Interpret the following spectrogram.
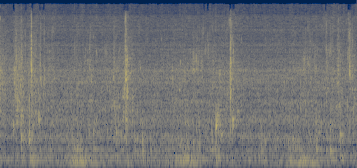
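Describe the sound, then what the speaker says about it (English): Rice is washed in water, with soft continuous sloshing and swishing and a few sharper splashes, close by and fairly quiet. "So here I'm washing my rice."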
